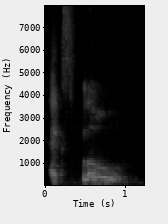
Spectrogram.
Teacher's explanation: Tá vendo que é no plow a sílaba tônica. Explode. Daí você vai colocar o Dzinho fraco ali no final.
